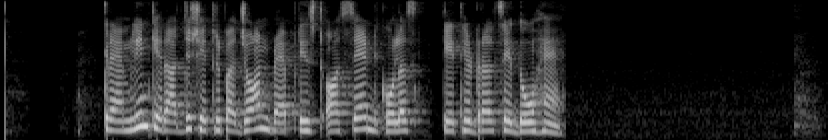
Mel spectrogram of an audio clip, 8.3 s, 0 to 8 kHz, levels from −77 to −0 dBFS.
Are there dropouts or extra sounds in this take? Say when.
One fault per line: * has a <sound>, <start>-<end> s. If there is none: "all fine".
all fine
